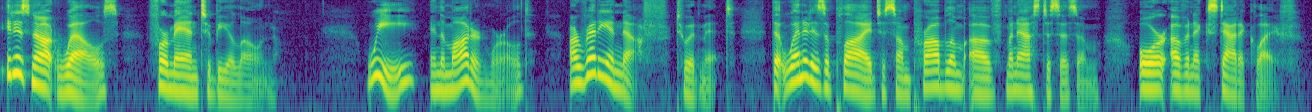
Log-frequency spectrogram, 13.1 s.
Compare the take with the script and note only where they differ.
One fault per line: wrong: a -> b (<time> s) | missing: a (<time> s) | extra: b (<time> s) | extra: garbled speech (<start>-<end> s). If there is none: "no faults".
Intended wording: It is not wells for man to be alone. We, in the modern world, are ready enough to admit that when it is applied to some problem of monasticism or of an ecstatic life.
no faults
